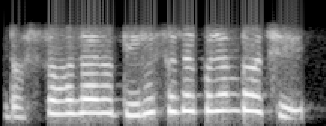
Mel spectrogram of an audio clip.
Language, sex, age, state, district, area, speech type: Odia, female, 45-60, Odisha, Boudh, rural, conversation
